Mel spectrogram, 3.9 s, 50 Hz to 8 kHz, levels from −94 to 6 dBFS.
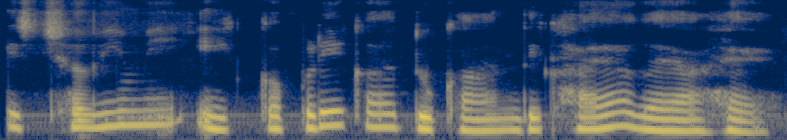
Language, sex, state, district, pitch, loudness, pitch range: Hindi, female, Assam, Kamrup Metropolitan, 220 Hz, -17 LUFS, 195-245 Hz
